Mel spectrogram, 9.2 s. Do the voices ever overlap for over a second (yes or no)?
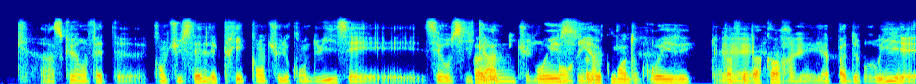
yes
